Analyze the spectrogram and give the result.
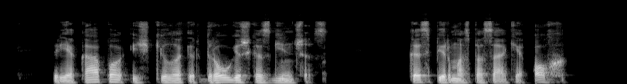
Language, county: Lithuanian, Telšiai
